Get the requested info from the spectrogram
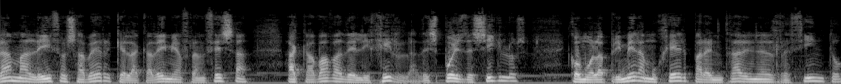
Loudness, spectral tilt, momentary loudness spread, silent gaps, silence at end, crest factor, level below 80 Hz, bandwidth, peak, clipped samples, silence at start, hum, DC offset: -19 LUFS; -6 dB/octave; 6 LU; none; 0 s; 16 dB; -40 dBFS; 13.5 kHz; -4 dBFS; under 0.1%; 0 s; none; under 0.1%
